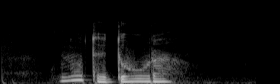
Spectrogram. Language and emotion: Russian, sad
